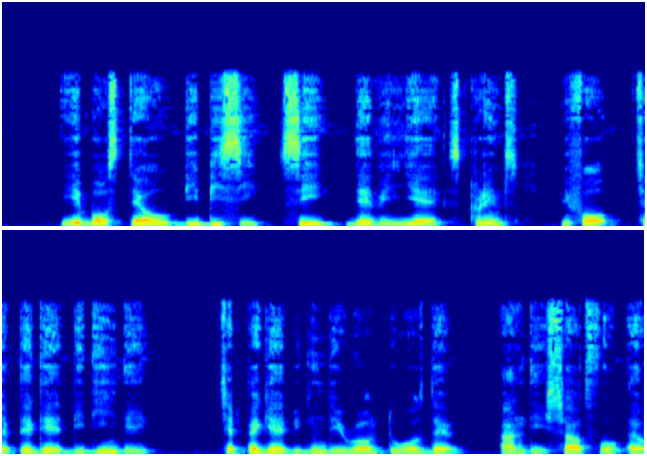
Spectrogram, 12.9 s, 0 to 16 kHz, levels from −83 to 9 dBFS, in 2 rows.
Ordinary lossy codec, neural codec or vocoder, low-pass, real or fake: none; codec, 24 kHz, 0.9 kbps, WavTokenizer, medium speech release version 1; 10.8 kHz; fake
